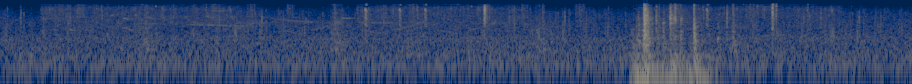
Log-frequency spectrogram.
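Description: A wooden chest lid thuds shut.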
